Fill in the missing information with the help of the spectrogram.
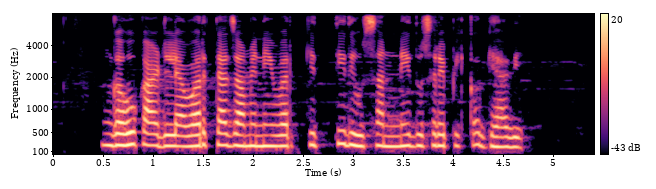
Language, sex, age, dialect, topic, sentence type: Marathi, female, 18-24, Northern Konkan, agriculture, question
